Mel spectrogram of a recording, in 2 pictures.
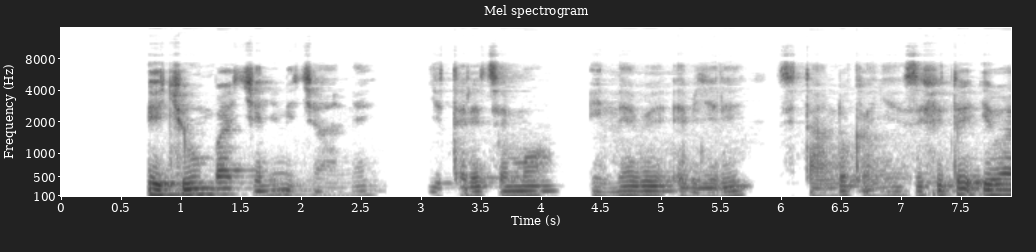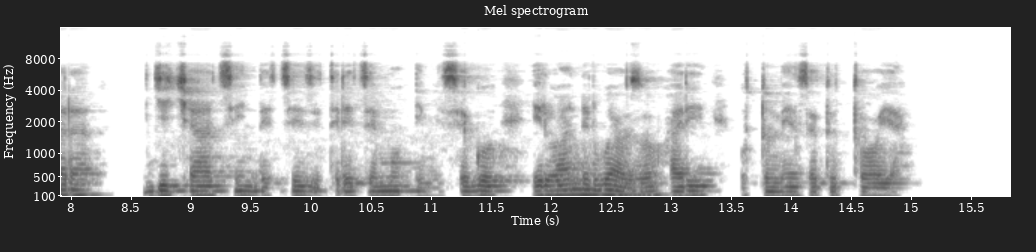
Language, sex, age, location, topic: Kinyarwanda, male, 36-49, Kigali, finance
